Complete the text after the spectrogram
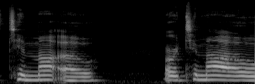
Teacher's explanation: you have what's not exactly a diphthong, but you're combining two vowels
